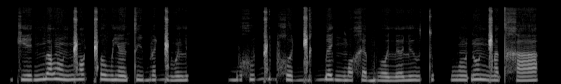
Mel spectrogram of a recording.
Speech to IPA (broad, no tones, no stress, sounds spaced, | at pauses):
kʲ e ŋ͡m e lˠ ũ ŋ͡ǁ ɔ ǁ o w j ɛ̃ t i b ɛ ɡ͡ǁ õ lʲ | b o x u ɡ͡ǁ u b χʷ ɪ ɡ͡ǁ ɪ ɡ͡b ɛ lʲ ŋ͡m ɔ x ɛ b w o lʲ ɔ lʲ u t | w õ ɗ õ ŋ͡ǁ a t x a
